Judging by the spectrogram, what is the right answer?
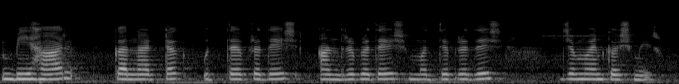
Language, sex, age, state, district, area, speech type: Marathi, female, 18-30, Maharashtra, Buldhana, rural, spontaneous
